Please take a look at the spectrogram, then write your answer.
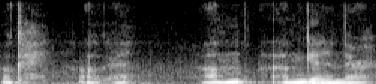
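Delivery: soft whispered okays; breathing calm. Real, not acted. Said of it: "I'm gonna breathe with you".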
